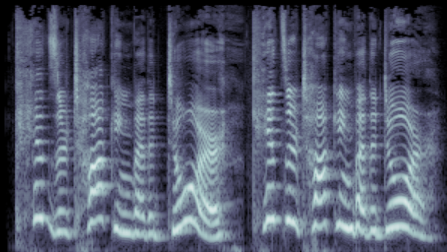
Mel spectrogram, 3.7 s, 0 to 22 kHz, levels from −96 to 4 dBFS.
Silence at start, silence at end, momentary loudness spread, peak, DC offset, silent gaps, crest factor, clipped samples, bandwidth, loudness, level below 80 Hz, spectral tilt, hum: 0.1 s; 0.1 s; 5 LU; 0 dBFS; under 0.1%; none; 14 dB; under 0.1%; over 20 kHz; -13 LUFS; -54 dBFS; -1 dB/octave; none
